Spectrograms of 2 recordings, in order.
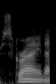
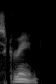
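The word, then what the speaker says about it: Skrine: And if I said the other, Scrine, I apologize. I'm still getting used to that one. It reads as Scrine, but it's pronounced as Screen.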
